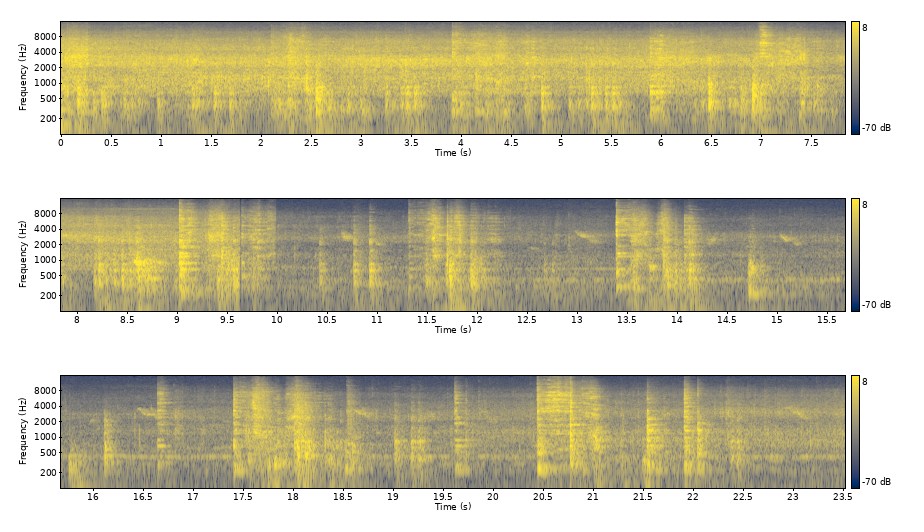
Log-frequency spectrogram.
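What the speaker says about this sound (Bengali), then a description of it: "ভালোভাবে এখন কষিয়ে নেব।" Desi chicken with cauliflower, turmeric powder and salt sautéing in a wok, a steady loud sizzle with repeated scraping stirs that turn more intermittent in the second half.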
